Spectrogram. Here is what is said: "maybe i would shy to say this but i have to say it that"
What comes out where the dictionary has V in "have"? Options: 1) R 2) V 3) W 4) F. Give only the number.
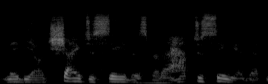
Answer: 4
